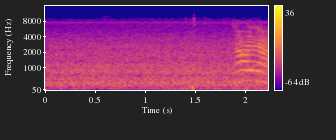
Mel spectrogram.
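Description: Quiet room tone with a faint click about one and a half seconds in, then a young child's high-pitched voice starting right at the end.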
